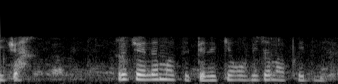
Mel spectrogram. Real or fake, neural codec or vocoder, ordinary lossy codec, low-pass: real; none; Opus, 24 kbps; 3.6 kHz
